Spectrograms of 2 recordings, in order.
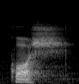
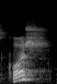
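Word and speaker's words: cosh: two we have Kos this one is pronounced as Kos you pronounce this one as Co all right so we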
